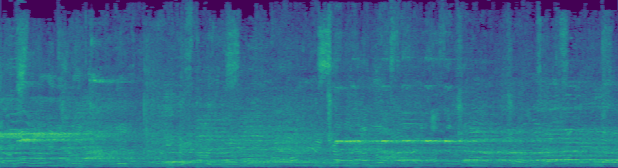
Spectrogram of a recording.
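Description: Indistinct chatter of many voices echoing in a large sports hall, with no single clear speaker; a thin steady high tone sounds faintly over the second half.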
